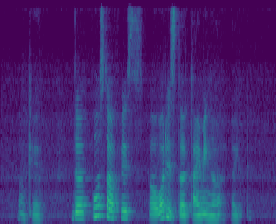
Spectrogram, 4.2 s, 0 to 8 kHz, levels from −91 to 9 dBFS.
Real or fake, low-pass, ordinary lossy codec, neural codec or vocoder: real; none; none; none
